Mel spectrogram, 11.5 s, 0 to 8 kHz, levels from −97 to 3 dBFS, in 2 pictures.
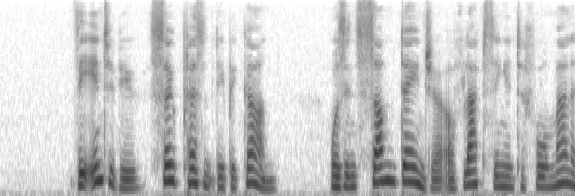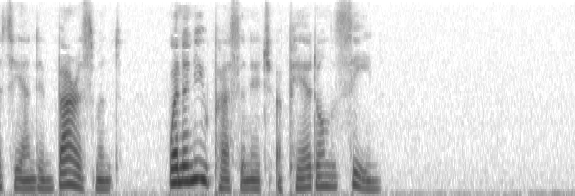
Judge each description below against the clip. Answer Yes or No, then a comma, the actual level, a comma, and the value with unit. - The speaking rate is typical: No, slow, 120 wpm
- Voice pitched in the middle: Yes, medium, 160 Hz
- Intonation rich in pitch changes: Yes, wide, 7.8 semitones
